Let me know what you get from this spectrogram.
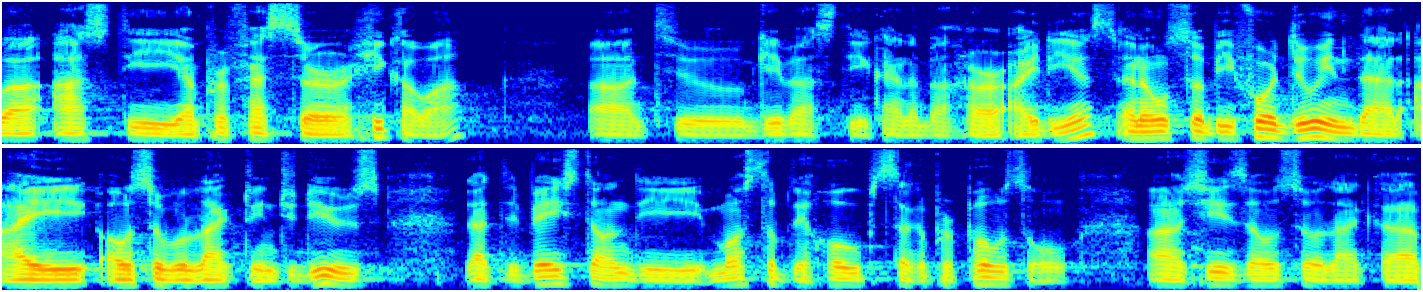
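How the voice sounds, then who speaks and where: A man's voice: sits low, a little mellow. A man moderating a conference panel, with hesitant speech full of fillers. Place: large conference hall. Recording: reverberant conference hall.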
